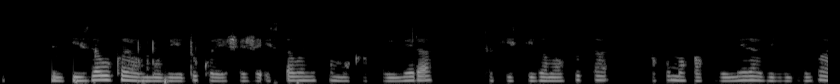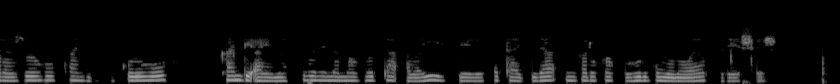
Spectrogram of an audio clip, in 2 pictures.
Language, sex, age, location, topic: Kinyarwanda, female, 18-24, Kigali, health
